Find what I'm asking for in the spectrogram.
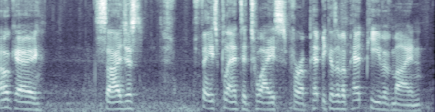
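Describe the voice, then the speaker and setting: A man's voice: medium pitch, a little slow, background noise. A man hosting a gaming stream with casual, rambling, explanatory let's-play commentary. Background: game music.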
